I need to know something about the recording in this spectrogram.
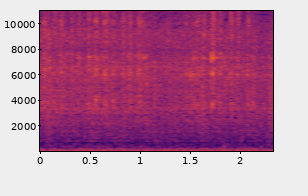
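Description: Corned beef and onion frying in a pan on a gas burner: a faint, steady sizzle with light crackling.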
